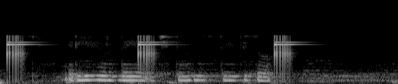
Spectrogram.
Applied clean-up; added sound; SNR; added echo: none; Dishes, pots, and pans; 2 dB; reverberation time 0.4 s.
